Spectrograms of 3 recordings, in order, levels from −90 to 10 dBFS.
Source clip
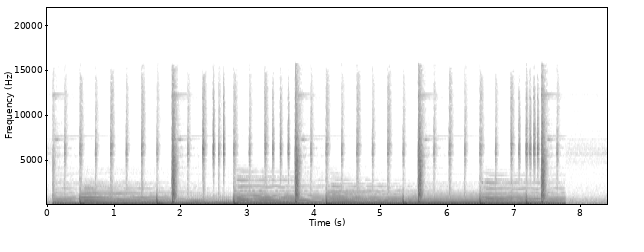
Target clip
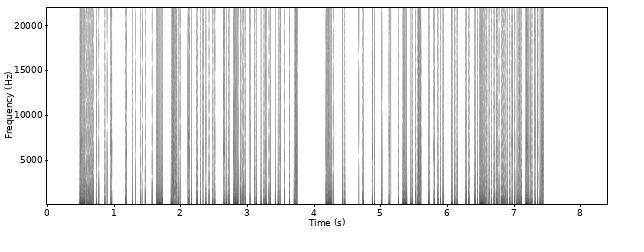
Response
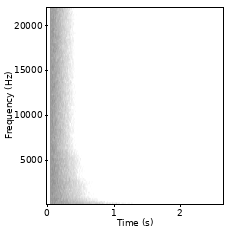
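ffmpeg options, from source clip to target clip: -filter_complex "[0:a]asplit=2[link_01][link_02];[link_02]adelay=1224,volume=-20dB,highshelf=frequency=4000:gain=-27.6[link_03];[link_01][link_03]amix=inputs=2:normalize=0,acrusher=bits=3:mix=0:aa=0.000001,volume=1dB"

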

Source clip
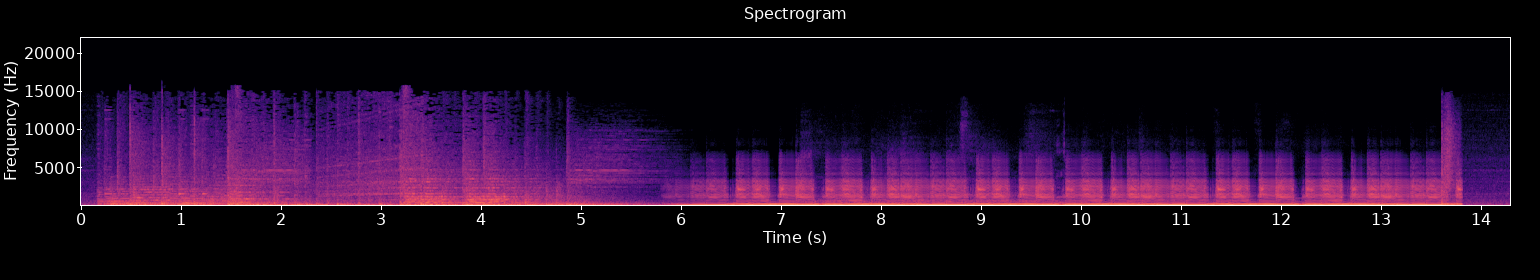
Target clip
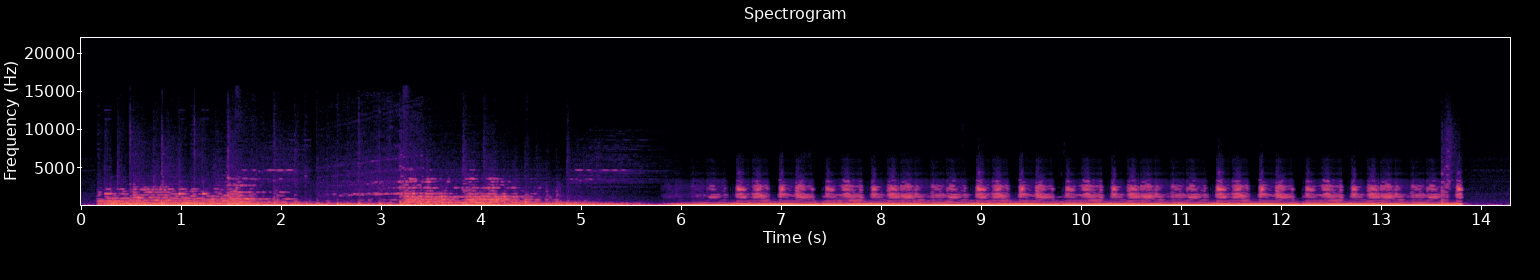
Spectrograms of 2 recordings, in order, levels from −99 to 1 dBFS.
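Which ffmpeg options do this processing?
ffmpeg -i in.wav -filter_complex "[0:a]afftdn=noise_reduction=24:noise_floor=-35,asplit=2[link_01][link_02];[link_02]asoftclip=type=tanh:threshold=-29dB,volume=-12dB[link_03];[link_01][link_03]amix=inputs=2:normalize=0,acompressor=threshold=-33dB:ratio=2.5,volume=6dB" out.wav

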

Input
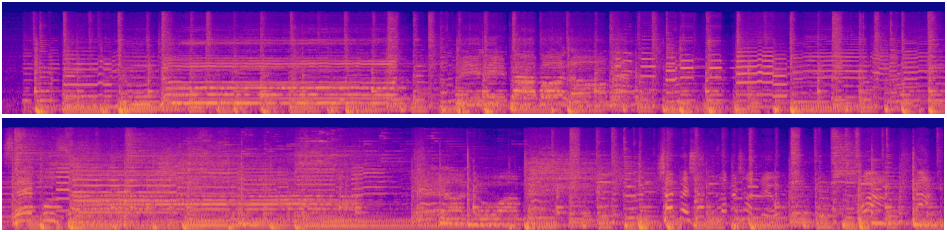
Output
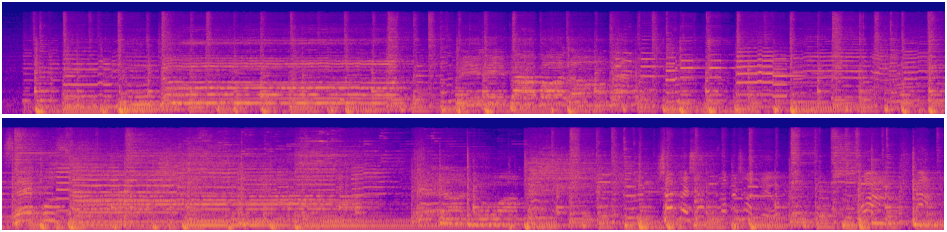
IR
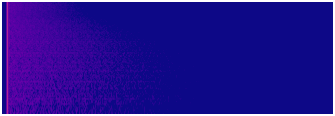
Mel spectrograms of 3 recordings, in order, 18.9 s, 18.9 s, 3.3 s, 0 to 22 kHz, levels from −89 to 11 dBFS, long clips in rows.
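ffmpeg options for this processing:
-filter_complex "[1:a]atrim=start_sample=2205,afade=type=out:start_time=0.22:duration=0.01,atrim=end_sample=10143,asetrate=34839,aresample=44100[link_01];[0:a][link_01]afir=irnorm=-1:irlink=0"

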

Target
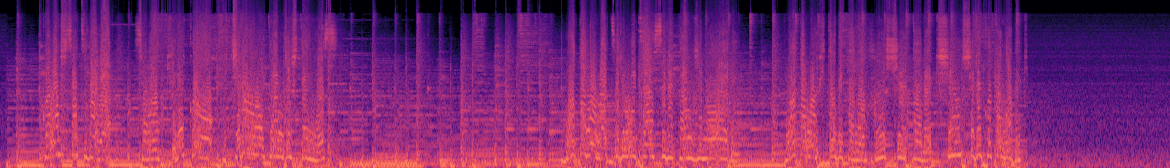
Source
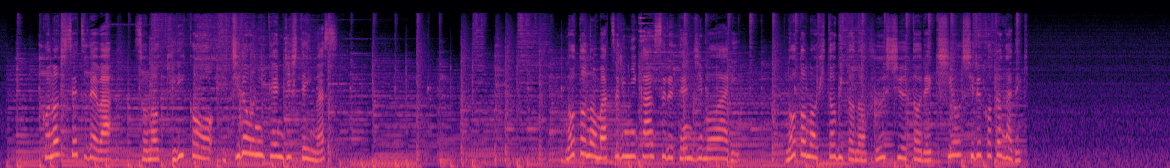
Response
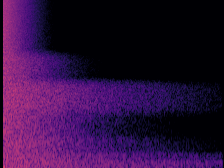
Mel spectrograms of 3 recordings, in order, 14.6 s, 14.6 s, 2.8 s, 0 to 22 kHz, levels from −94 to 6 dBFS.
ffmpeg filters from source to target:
-filter_complex "[0:a]equalizer=frequency=70:width_type=o:width=1.5:gain=8.5,aeval=exprs='0.0562*(abs(mod(val(0)/0.0562+3,4)-2)-1)':channel_layout=same,asplit=2[link_01][link_02];[1:a]atrim=start_sample=2205[link_03];[link_02][link_03]afir=irnorm=-1:irlink=0,volume=-32.5dB[link_04];[link_01][link_04]amix=inputs=2:normalize=0,volume=8.5dB"

